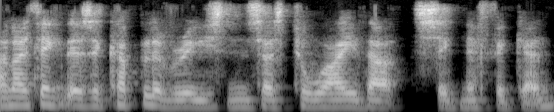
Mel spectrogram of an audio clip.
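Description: A woman with a Welsh accent speaks in a very deep, low pitch. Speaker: politics professor. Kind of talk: interview.

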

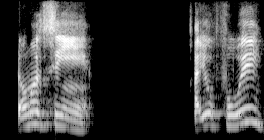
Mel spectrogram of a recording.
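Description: A man's high voice in a Brazilian accent at a very slow pace with ordinary pitch variation. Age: 40s. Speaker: freemason. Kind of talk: casual interview.

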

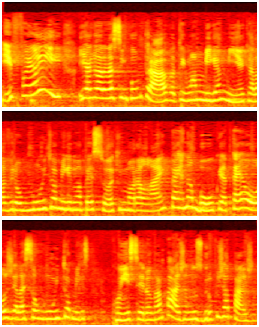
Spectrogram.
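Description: Someone speaks at a very fast pace with a Paraíba accent and ordinary pitch variation. Noticeable background noise runs underneath. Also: woman, high pitch for a woman. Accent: Northeastern Brazilian (Paraíba). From Paraíba, Brazil. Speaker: content creator. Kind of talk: casual interview chat.

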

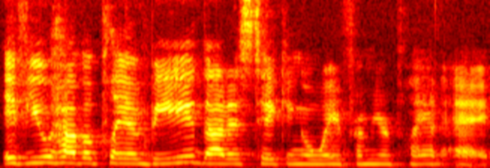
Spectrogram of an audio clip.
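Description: This woman's fairly high, somewhat breathy voice keeps a moderate pace. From South Florida, US. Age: 20s. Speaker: singer-songwriter. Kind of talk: casual interview.

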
